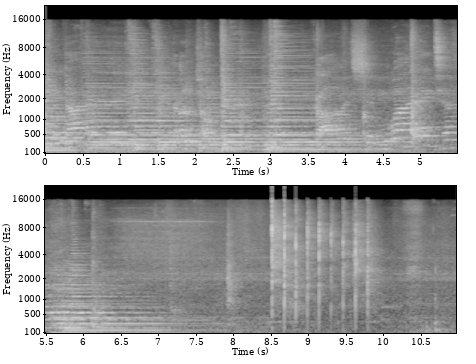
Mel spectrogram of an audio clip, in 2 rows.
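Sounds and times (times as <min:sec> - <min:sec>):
acoustic guitar song: 0:00.0 - 0:08.5
hand claps: 0:08.5 - 0:10.1.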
